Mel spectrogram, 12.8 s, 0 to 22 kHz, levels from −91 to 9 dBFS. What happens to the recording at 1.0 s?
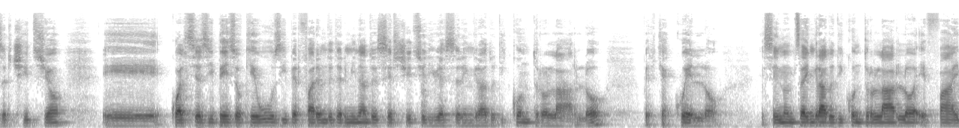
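Nothing goes wrong at 1.0 s; the speech plays through that moment intact, with no dropout, click or distortion.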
